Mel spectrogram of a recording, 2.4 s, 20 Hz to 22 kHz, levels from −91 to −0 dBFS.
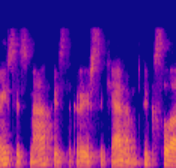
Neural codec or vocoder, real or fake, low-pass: none; real; 10.8 kHz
